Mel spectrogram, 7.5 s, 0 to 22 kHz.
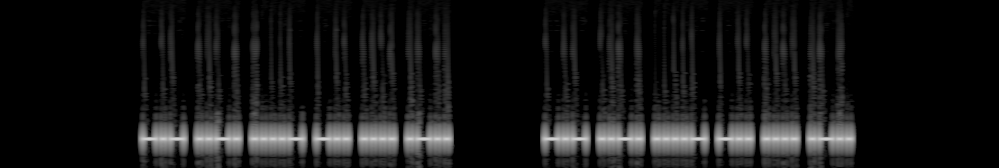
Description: Morse code, heard as a keyed tone, about 34 wpm, 700 Hz. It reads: KF4DHL KF4DHL
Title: USA Call Signs - 6 Characters - Repeated 2x - 35wpm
